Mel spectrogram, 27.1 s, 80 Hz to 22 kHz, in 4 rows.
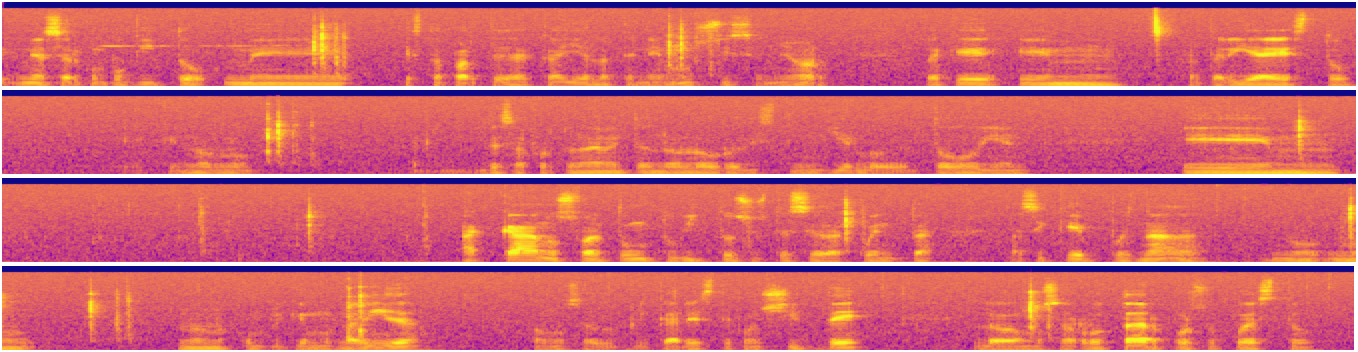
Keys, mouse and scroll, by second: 0.2 scroll up 1, 1.5 alt+Tab, 3.3 alt+Tab, 8.0 alt+Tab, 11.2-11.5 scroll down 2, 11.9 scroll down 2, 12.4-12.7 scroll up 2, 13.0 shift+middle click, 13.3 shift+scroll up 1, 13.6 shift+middle click, 14.3-14.8 shift+scroll up 1, 14.8 shift+middle click, 17.4 Tab, 19.3 right click, 20.4 shift+d, 21.7 Return, 23.0-24.5 drag, 25.1 r, 26.5 click.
